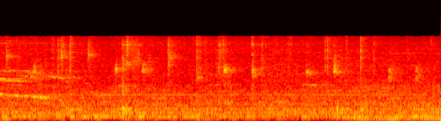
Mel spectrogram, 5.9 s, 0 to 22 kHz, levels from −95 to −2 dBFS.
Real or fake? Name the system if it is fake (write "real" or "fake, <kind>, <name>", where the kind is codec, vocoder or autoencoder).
real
